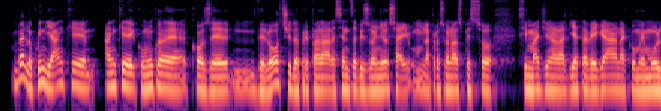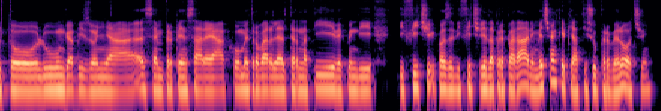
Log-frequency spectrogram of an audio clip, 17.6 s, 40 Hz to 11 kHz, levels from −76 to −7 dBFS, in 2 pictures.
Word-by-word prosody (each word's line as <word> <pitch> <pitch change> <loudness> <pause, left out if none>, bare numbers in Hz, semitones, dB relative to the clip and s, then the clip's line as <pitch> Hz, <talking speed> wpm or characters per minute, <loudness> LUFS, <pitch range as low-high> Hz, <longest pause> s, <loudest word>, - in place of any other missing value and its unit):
Bello 220 +1 +2
quindi 160 -3 0
anche 150 0 0
mhmm, 130 - -8
anche 135 0 +2
comunque 125 -2 +1
cose, 115 -1 +2
mhmm, - - -9
veloci 120 +7 +1
da 115 -2 +2
preparare 115 -2 0
senza 120 +1 -1
bisogno 115 0 +1
sai 110 -2 -1
una - - -4
persona 115 -1 0
spesso 115 0 -2 0.3
si - - -4
immagina 120 0 0
la 115 0 +2
dieta 120 +1 0
vegana 115 0 +1
come 110 0 -2
molto 115 0 +3
lunga, 120 +1 +1
bisogna 110 0 -1
sempre 115 -1 -2
pensare 115 -1 +1
a 110 0 -1
come 120 0 -1
trovare 115 0 +1
le 115 0 +3
alternative 115 +1 -1
quindi 115 -1 -2 0.3
difficili 125 +2 -3
cose 125 -2 +1
difficili 120 +1 -1
da 120 - +3
preparare 120 +3 +2
invece 130 +8 +1
anche 170 -7 +1
piatti 110 -2 -3
super 115 -1 -2
veloci. 120 +1 0
115 Hz, 150 wpm, -21 LUFS, 115-120 Hz, 0.3 s, molto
